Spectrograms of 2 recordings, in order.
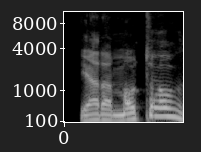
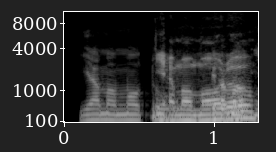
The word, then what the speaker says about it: Yamamoto: Yadamoto, is that how you say it? Yadamoto? Yamamoto.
